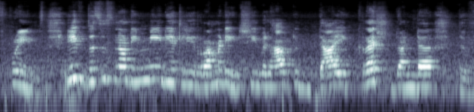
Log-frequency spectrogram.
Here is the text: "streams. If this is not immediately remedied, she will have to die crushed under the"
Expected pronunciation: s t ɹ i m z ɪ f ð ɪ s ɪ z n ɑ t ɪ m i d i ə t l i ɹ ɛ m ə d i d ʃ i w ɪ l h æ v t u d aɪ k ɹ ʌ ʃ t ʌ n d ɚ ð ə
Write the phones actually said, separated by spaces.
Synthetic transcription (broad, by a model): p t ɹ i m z ɪ f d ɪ s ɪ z n ɑ t ɪ m i d i ə t l i ɹ ɛ m ə d i d ʃ i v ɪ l h æ v t u d aɪ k ɹ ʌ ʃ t ʌ n d ɚ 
